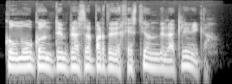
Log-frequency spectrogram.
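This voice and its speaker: A man's voice: mid-range voice, steady tone, fast, dry recording. Male podcast host with a mid-range voice, asking short friendly questions; dry close mic. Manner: brief affirmations, friendly questions. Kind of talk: interview questions and sign-off.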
